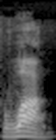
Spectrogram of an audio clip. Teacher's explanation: you don't pronounce the iung at the beginning of the word. Only say the wa and pronounce the iung at the end of the word as ng.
